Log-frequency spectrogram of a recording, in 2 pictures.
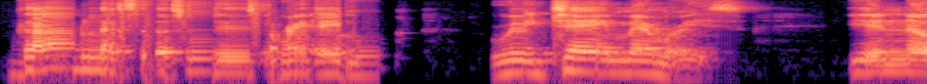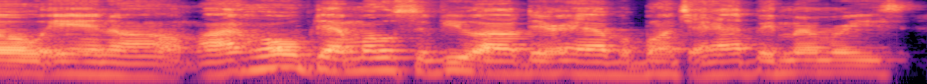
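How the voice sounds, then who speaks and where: Deep gravelly older man, halting. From Rochester, New York, USA. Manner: reflective, halting, many ums. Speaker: guest. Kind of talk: personal recovery story.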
